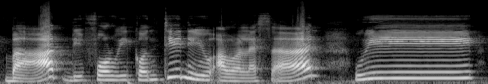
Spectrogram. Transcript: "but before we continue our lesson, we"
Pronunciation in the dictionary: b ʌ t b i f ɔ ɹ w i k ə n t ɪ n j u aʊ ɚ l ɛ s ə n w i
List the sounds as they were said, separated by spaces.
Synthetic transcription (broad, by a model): b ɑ t b i f ɔ ɹ w i k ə n t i n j u aʊ ɚ l ɛ s ə n w i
